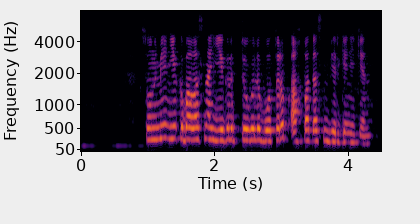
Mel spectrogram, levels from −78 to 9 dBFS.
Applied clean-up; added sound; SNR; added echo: none; none; none; none.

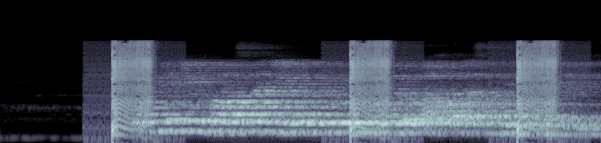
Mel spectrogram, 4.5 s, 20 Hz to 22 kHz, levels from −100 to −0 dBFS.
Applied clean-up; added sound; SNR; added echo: none; Fart; 4 dB; reverberation time 2.2 s.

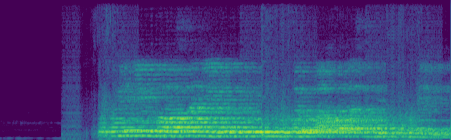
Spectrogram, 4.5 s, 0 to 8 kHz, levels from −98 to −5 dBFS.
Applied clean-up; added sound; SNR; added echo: neural separator model SepFormer DNS4.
